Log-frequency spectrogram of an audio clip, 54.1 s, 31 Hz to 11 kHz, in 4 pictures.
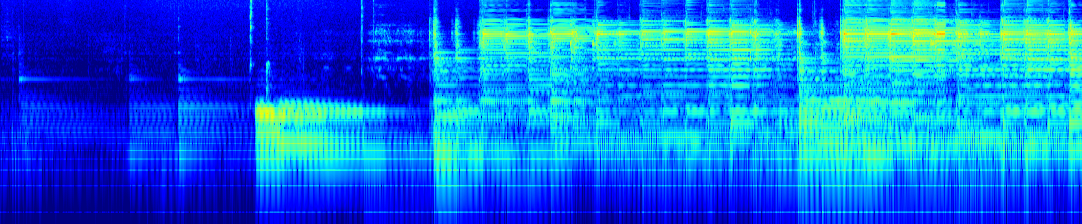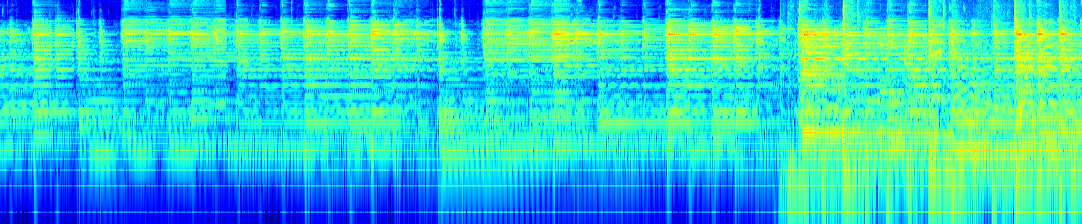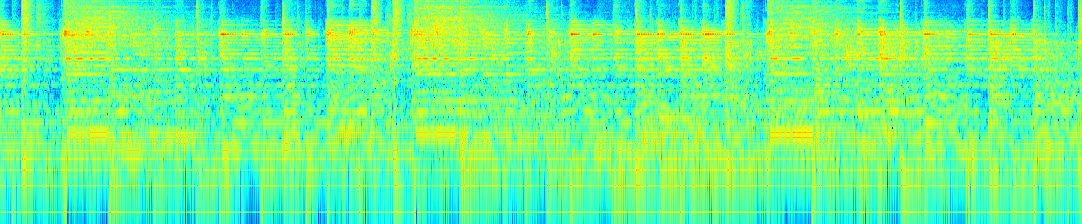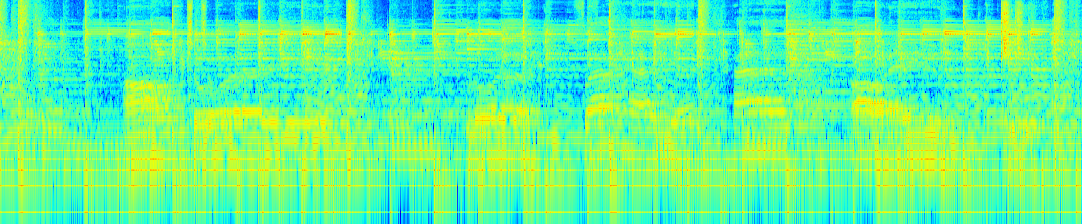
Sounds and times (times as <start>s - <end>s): Guitar: 0.0s - 54.1s.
